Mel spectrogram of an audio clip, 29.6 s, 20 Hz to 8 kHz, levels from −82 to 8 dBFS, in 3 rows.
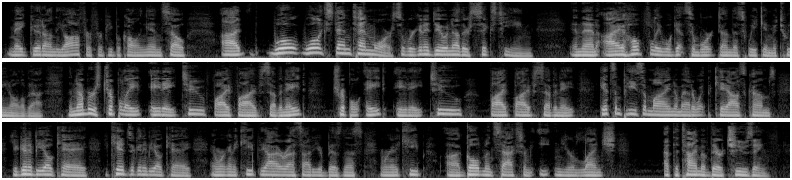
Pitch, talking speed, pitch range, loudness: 125 Hz, 195 wpm, 115-145 Hz, -23 LUFS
